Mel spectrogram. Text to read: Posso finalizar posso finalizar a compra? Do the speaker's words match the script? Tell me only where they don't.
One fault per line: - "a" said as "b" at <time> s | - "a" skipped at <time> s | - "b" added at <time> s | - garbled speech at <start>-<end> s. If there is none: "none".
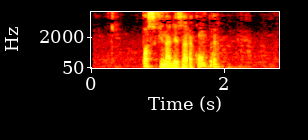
- "posso finalizar" skipped at 1.5 s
